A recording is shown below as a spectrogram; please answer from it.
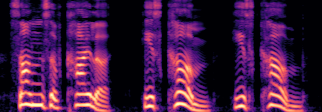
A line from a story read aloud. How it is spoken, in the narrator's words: one of the Jews called out to the Ansar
